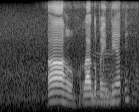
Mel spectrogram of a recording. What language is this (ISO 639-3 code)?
pan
